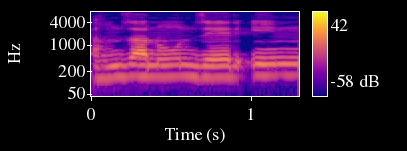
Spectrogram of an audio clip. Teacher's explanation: نون پر ہم گنہ کریں گے، نون مشدد ہے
